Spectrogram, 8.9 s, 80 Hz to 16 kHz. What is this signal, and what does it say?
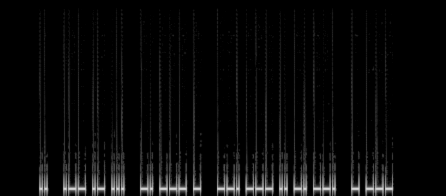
Morse code, heard as a keyed tone, about 25 wpm, 700 Hz. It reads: I WAS NOT GOING TO
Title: Sets of 5 Words 25wpm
